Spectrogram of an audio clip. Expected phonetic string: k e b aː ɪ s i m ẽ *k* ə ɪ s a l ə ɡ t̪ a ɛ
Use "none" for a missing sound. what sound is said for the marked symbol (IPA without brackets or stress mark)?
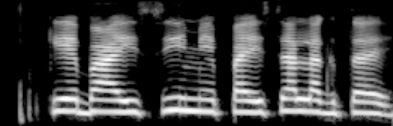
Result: p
